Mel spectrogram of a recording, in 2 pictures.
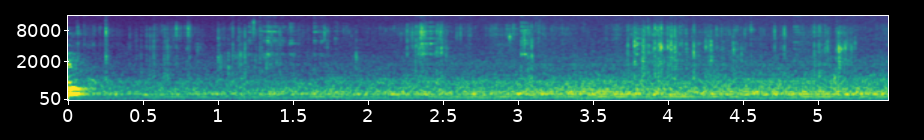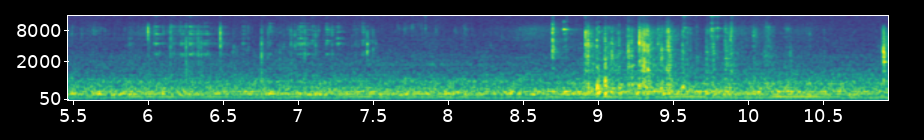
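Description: Crisp sev being sprinkled by hand onto a plated pakora: faint scattered light ticks and rustles, with a louder cluster of clicks about nine seconds in, over a steady low hum.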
